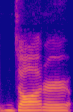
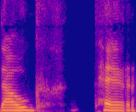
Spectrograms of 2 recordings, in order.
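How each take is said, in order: First: The word is said with a silent gh. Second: The word is said with a hard g sound. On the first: Listeners will understand the word. The speaker calls it right. "you can say it like daughter" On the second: Listeners will not understand the word. The speaker calls it wrong. "you pronounce it like daug ter, like nobody's gonna understand you"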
